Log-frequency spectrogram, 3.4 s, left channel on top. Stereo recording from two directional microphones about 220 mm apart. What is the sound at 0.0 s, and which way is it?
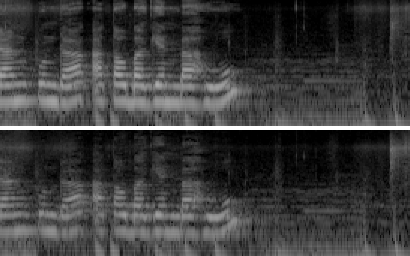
Speech, 45° left (ahead or behind).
